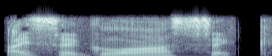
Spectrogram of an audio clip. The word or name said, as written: isoglossic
